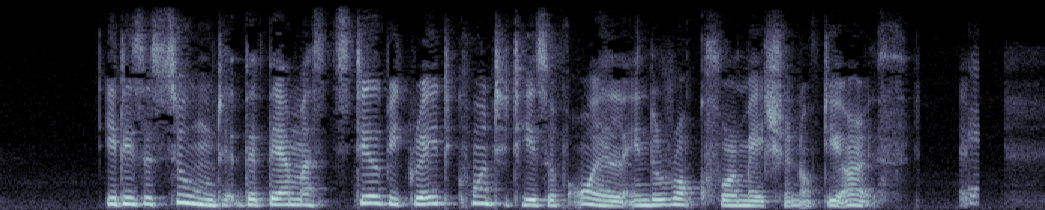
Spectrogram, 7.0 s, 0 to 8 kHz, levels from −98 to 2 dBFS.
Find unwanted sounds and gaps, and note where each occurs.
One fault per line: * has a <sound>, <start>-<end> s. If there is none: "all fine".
* has a laugh, 6.4-6.5 s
